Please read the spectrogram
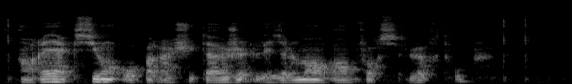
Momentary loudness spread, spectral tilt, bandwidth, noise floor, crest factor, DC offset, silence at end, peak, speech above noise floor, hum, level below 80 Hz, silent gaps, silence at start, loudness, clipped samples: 17 LU; -5.5 dB/octave; 10 kHz; -61 dBFS; 18 dB; under 0.1%; 0.65 s; -14 dBFS; 30 dB; none; -68 dBFS; none; 0.2 s; -31 LUFS; under 0.1%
